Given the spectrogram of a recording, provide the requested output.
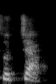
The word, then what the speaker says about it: sucha: to tell you that actually it is sucha the correct pronunciation because it is a punjabi word ah okay so in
